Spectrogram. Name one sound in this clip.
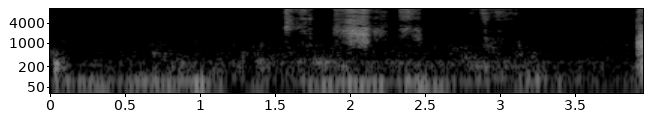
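A sheet of paper rustles as it is lifted.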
